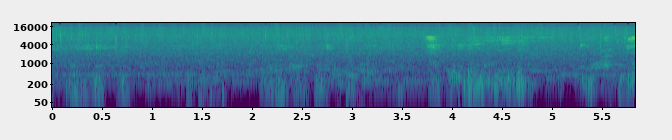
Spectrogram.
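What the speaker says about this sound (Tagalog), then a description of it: "Rain." Rain falls in a steady, uneven patter of drops hitting surfaces nearby, rising and falling softly with no clear voices over it.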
